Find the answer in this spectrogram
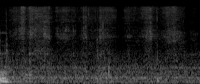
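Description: Faint rubbing and handling noise as a gloved hand pushes a rubber hose's quick-connect end onto the port of a vapor canister purge solenoid valve.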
